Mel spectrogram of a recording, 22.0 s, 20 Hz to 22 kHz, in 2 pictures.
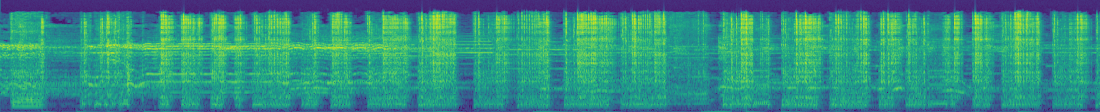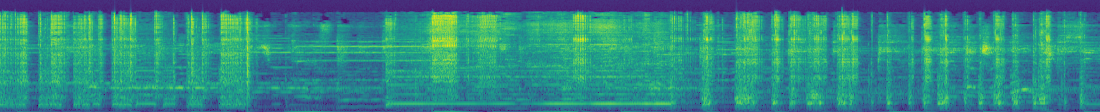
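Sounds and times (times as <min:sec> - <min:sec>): cutting machine motors whirring: 0:00.0 - 0:22.0.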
